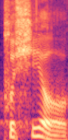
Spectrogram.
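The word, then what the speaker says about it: φυσιόω: 이게 원어로 푸시오 그렇게 발음하는 단어랍니다.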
